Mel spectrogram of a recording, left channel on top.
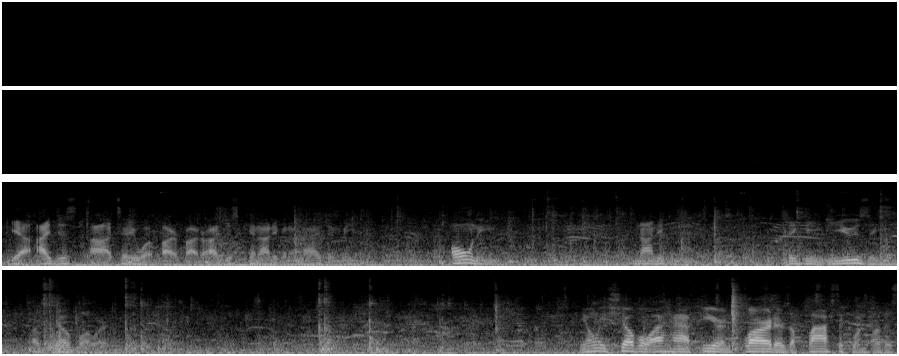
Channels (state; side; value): silent; left; 57 dB below the other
